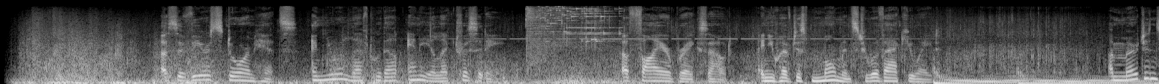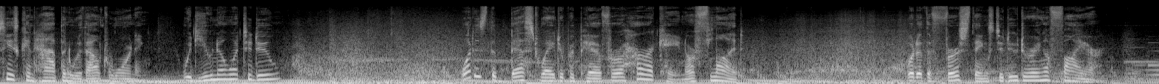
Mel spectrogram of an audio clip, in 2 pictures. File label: Emergency PSA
